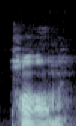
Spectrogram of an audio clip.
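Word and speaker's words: Pom: He'll fucking pronounce it. It's With Palm.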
